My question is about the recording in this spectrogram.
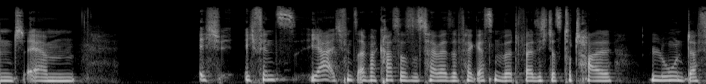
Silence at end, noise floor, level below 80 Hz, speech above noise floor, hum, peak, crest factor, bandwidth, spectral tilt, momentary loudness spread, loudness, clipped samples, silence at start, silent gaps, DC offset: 0 s; -70 dBFS; -54 dBFS; 47 dB; none; -4 dBFS; 20 dB; 16.5 kHz; -4.5 dB/octave; 5 LU; -23 LUFS; under 0.1%; 0 s; none; under 0.1%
